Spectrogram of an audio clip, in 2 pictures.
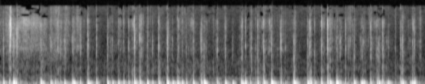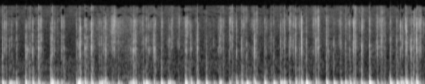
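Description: Fingertips and short nails scratch the edge and face of the flat round end of a purple, bead-textured styrofoam roller. The result is a rapid, uneven stream of dry, dull scratching bursts, low and muffled, with no ringing between strokes.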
